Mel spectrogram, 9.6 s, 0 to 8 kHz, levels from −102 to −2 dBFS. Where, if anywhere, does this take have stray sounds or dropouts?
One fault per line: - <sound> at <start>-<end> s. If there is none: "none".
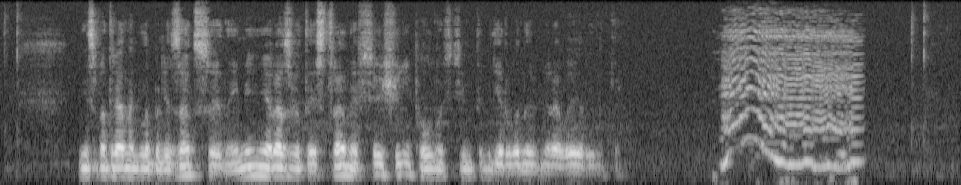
- squeak at 7.1-8.7 s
